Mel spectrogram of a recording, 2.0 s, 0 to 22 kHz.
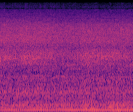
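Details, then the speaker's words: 1999 Chevrolet C1500 Suburban 5.7L 350 small-block V8, in gear power-braking, deep loaded drone with shaky uneven pulse; P0300 with misfire counts on cylinders 2, 3, 6 that stop rising: engine misfire under load. "It's getting shaky. But now my misfire counts are not picking up."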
